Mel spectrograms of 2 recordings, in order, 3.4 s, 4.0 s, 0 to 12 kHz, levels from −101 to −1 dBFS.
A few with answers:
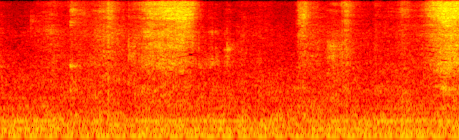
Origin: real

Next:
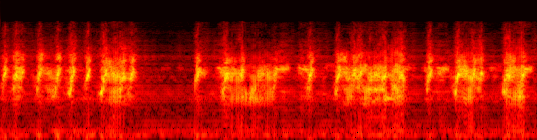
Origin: fake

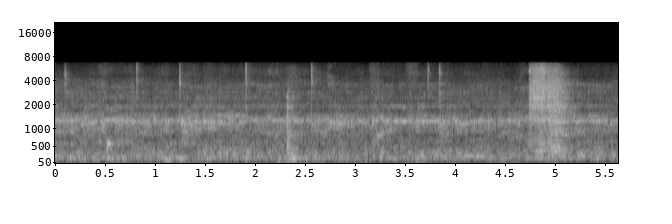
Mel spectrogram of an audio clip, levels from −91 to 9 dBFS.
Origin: fake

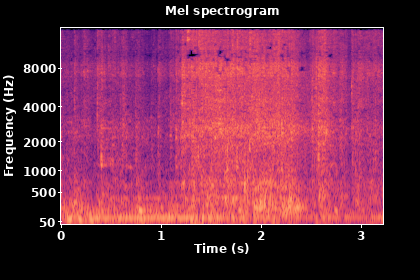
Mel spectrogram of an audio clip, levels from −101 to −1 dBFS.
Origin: real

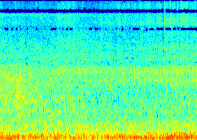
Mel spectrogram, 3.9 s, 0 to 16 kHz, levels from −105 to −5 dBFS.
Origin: real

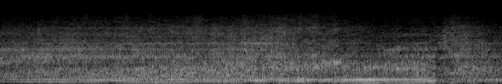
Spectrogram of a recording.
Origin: fake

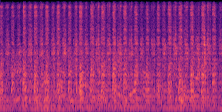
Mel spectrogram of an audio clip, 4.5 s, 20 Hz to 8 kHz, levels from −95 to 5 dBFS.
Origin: real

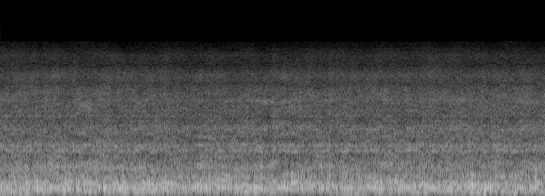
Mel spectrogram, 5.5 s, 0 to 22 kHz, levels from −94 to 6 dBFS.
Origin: fake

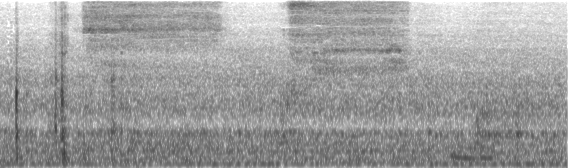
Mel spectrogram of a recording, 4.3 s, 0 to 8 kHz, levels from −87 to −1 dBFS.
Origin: real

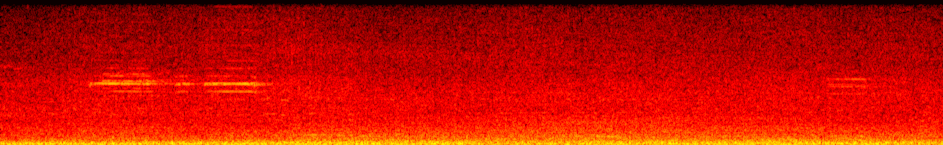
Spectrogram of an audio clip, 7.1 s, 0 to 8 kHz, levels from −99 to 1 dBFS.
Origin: real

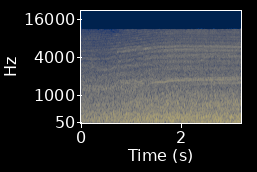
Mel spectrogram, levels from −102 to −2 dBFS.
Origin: real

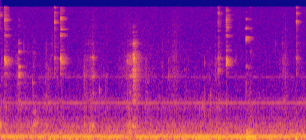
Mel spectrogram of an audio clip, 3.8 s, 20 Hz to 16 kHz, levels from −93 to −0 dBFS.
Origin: real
